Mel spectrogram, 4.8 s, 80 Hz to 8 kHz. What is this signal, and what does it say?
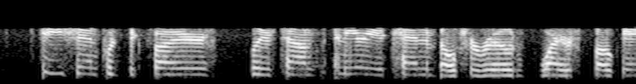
Emergency Alert System (SAME) tones, heard as harsh buzzing bursts, with speech. It is heard from 0.5 to 3.9 s.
